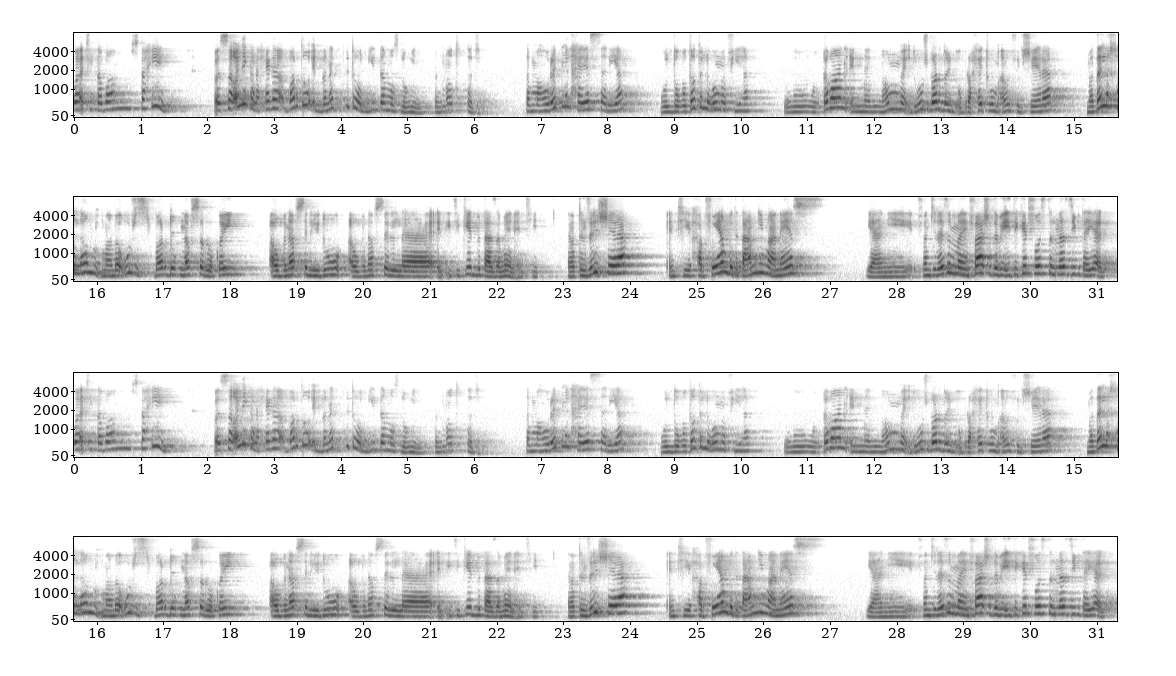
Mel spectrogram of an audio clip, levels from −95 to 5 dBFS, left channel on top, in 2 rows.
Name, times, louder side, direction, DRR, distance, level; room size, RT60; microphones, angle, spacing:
voice 1, 0.0-1.4 2.1-6.0 6.8-8.2 8.8-10.1 10.7-14.7 15.2-18.1 18.6-22.6 23.1-24.0 24.6-26.6 27.6-31.1, left 3 dB, 35° left, 11 dB, 1.6 m, -30 dB
22.0 x 21.0 x 9.9 m, 0.87 s
head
